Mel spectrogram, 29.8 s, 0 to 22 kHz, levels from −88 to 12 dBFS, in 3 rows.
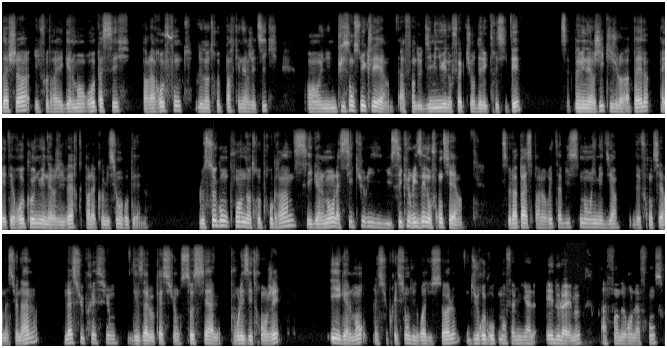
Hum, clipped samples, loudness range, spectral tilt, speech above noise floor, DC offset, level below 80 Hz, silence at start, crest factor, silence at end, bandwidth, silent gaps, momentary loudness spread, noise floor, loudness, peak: none; under 0.1%; 3 LU; -5 dB/octave; 58 dB; under 0.1%; -68 dBFS; 0 s; 18 dB; 0.05 s; 14.5 kHz; none; 10 LU; -74 dBFS; -17 LUFS; 0 dBFS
